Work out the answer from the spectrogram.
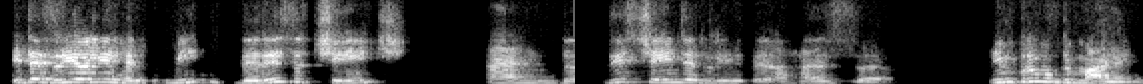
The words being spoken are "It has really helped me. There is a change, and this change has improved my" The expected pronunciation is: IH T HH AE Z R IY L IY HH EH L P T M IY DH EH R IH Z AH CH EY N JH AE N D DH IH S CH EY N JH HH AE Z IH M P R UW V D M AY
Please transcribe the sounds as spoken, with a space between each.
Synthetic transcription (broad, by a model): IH T HH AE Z R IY L IY HH EH L P T M IY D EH R IH Z AH CH EY N JH AE N D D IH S CH EY N JH HH AE Z IH M P R UW V D M AY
